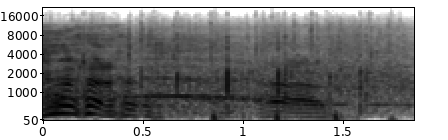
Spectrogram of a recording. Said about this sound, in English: And so I guess we should give you a round of applause.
